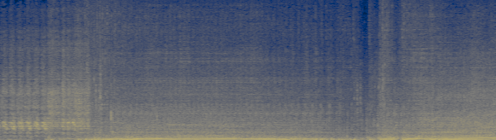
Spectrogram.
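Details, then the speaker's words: Turbo Miata, untuned, restarted: catches but runs rough and uneven with the revs wandering and dipping, and won't stay running because it still needs tuning. "Let's see if we can get it to start again. It won't stay on because it still needs to be tuned, but"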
